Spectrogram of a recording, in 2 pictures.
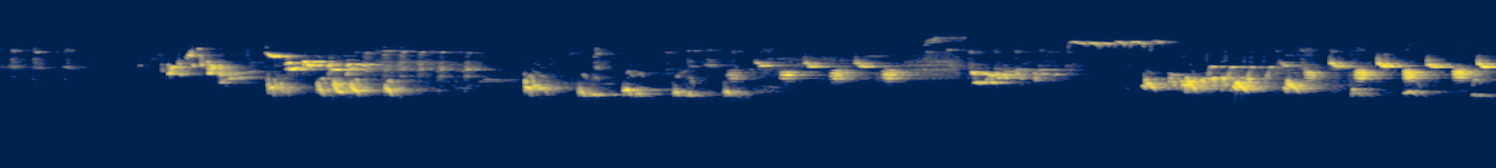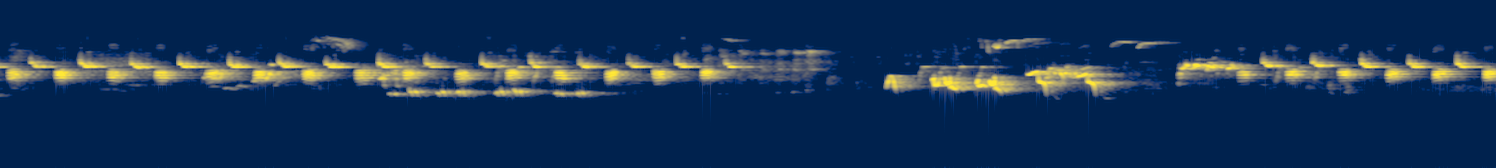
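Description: Birdsong: a small songbird singing long runs of repeated high chirps, about three a second, with short breaks between phrases.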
